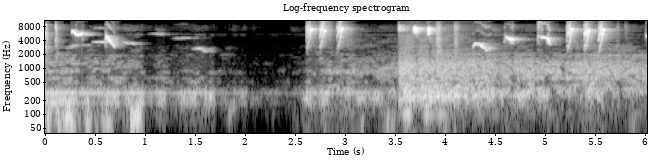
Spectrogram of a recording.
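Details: Olive-backed sunbird song used as tutoring material for beginner captive birds: thin high chirps and downslurred whistles, a near-silent gap, then a dense burst of rapid sharp twittering notes.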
